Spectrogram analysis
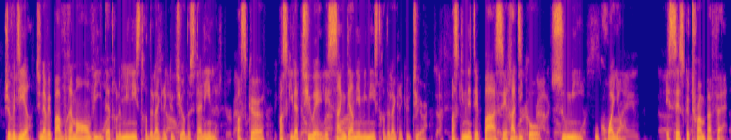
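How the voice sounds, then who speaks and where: A man's voice: lowish voice, big pitch swings, a little slow, a little mellow. A man's AI dubbing voice giving a psychologist's answers in an interview, as a translated voice-over.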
